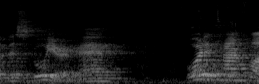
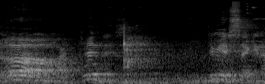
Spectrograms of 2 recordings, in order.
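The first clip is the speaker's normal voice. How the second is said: choked up; 4 dB louder than usual. Real, not acted. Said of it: "I'm trying not to cry right now".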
